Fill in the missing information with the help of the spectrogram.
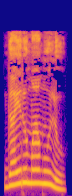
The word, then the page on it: ಕಾರ್ಮಮಲ: kārmamala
